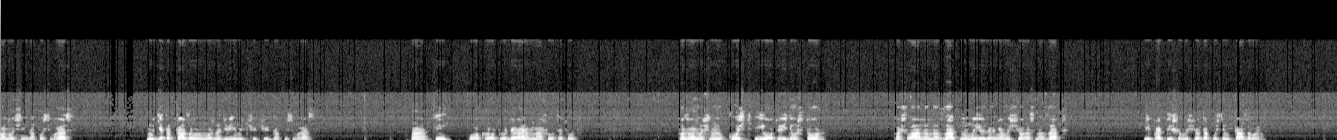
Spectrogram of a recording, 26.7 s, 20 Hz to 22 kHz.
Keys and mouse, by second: 5.3-7.5 drag, 10.9 click, 15.0-18.5 drag, 24.9 click.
